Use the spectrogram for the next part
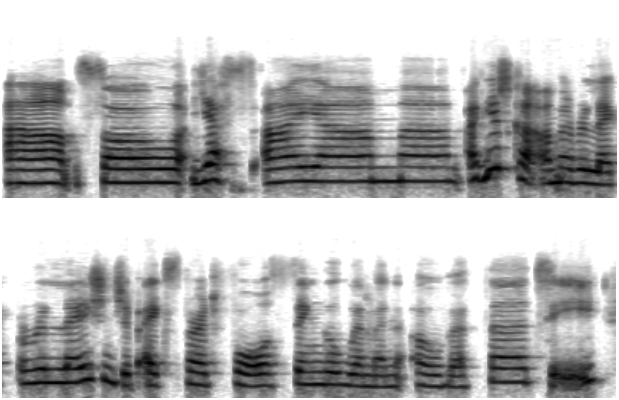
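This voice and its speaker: A Polish-born woman in her forties appears as a guest relationship expert on a video call from her living room, chatting openly with frequent laughs and many fillers in casual interview talk. Her voice sits high with fairly even intonation, slow and nearly pause-free. Captured on an earphone mic, the audio sounds muffled.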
